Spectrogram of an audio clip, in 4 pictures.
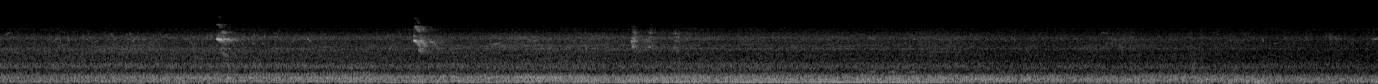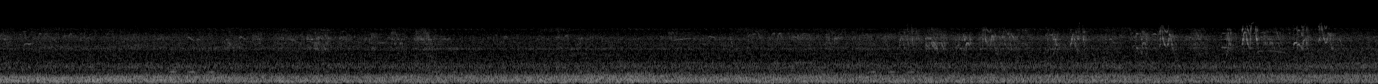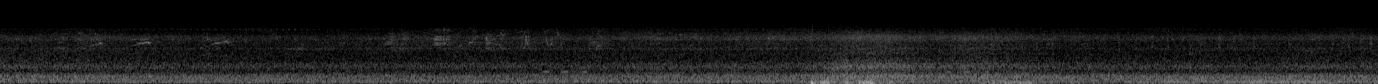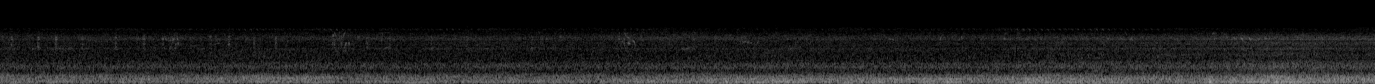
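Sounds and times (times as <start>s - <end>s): birds chirping: 1.2s - 3.0s, 4.1s - 5.4s.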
